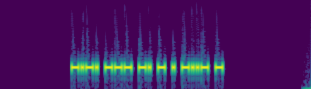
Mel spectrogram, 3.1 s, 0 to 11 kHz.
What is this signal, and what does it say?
Morse code, heard as a keyed tone, about 50 wpm, 700 Hz. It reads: CONTEXT
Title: Sentences from Top 1000 Words - Review Part 7 - New Word Drill - 50wpm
